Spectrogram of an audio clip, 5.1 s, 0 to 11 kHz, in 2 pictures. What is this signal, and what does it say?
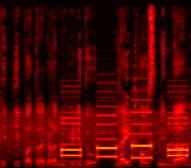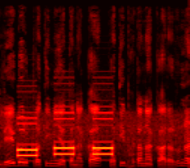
DTMF, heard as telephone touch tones, dialled by hand, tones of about 260 ms, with speech in Kannada. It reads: 7537700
